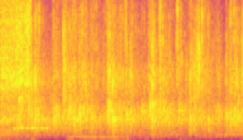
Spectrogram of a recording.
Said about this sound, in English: Can we give them just a great big hand clap today?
